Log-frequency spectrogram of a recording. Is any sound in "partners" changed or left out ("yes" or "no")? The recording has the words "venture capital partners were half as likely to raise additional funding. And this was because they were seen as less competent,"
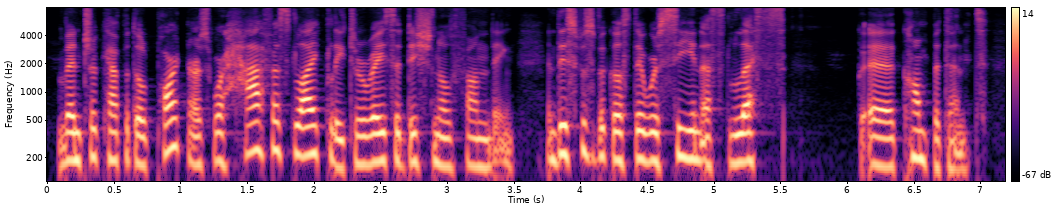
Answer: no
